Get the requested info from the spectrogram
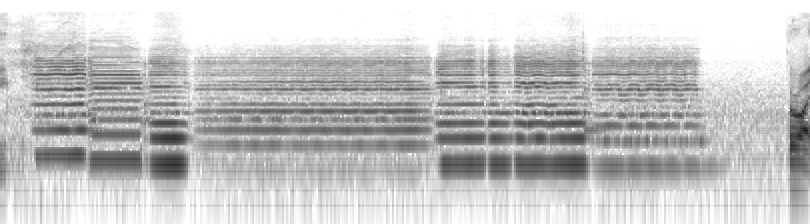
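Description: Solo violin, bowed, playing a slow phrase of separate notes: three short descending notes (E, D, C), a long held A, then three repeated Cs and one more note, dying away about a second before the end.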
